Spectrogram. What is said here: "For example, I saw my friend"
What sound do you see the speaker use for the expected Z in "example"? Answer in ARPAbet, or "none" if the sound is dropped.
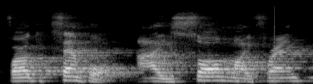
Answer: S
